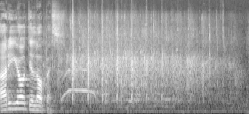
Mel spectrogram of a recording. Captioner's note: people applauding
